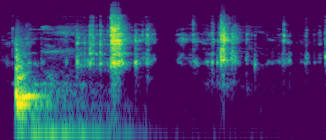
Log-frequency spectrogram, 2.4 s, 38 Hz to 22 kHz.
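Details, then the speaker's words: STIHL 6R 450 backpack blower, engine runs: repeated recoil pulls give quick rattling clicks and rope whir with no engine catch, as the recoil pawl and spring inside the starter are not grabbing each other (spring slipping). Recoil starter not engaging. "So, what's happening here is down inside the spring is not grabbing this or this is not grabbing the spring."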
